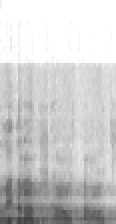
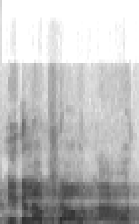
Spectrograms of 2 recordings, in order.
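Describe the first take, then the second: First: Said in the usual way. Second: Slow, louder, each word spelled out; reading the comment again slowly after stumbling, careful. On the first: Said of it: "nabubulol ako dito magbasa". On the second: Shown as a demonstration. Slow, deliberate read. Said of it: "pagbasa ko niyan".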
